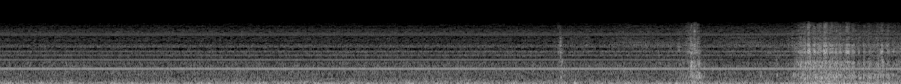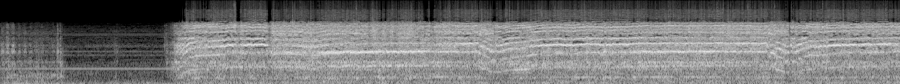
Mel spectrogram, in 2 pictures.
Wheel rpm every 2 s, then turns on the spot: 0, 0, 0, 0, 20, 100, 220, 210, 190.
8-10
